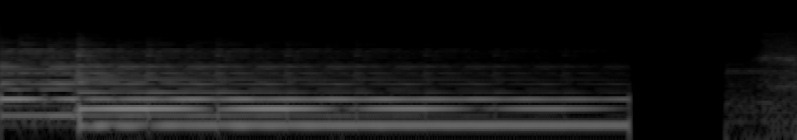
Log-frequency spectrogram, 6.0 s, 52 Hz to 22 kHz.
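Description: Mixed bass, electric guitar and keyboard tracks run through a CLA2A optical compressor, sustained distorted chords holding an even, squashed level before cutting to silence, then a brief noisy tail.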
